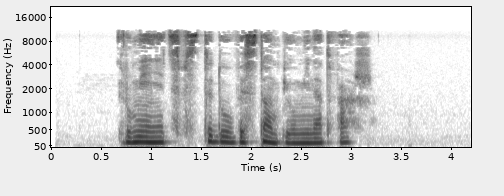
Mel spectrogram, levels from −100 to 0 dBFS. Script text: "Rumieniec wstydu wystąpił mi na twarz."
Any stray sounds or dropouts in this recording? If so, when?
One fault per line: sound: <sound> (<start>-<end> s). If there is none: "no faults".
no faults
